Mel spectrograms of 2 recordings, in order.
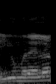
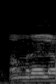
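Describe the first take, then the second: First: यूम्ब्रेला with a "yoo" glide up front; wrong pronunciation. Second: अम्ब्रेला opening on a plain "um" vowel; correct pronunciation. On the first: Teacher warning students off यूम्ब्रेला, wrong pronunciation. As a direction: open यूम्ब्रेला on "yum", as the misreading. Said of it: "यूम्ब्रेला ना पढ़ता है". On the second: Teacher showing students how to read अम्ब्रेला, correct pronunciation. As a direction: say अम्ब्रेला with no y-sound at the start. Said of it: "अम्ब्रेला पढ़ता है". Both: Shown as a demonstration.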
